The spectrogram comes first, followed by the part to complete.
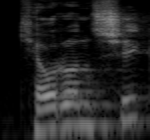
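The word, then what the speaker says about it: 결혼식: খেওর শিক বিবাহ অনুষ্ঠান রিউলের উচ্চারণটা জোরালো হবে হিউতের উচ্চারণটা হবে না বললেই চলে কোরিয়ানরা এভাবে উচ্চারণ করে খেওরন শিক বিবাহ অনুষ্ঠান ফাক্তা উজ্জ্বল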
